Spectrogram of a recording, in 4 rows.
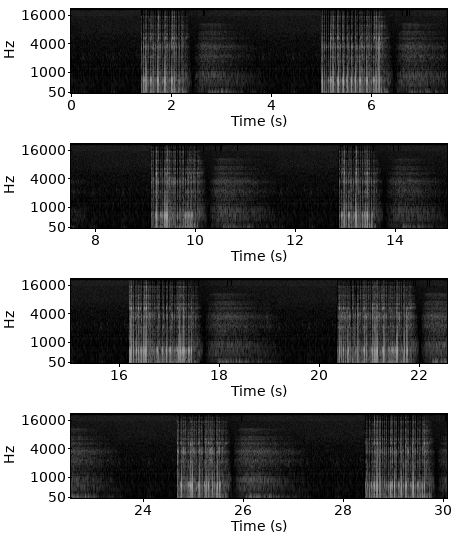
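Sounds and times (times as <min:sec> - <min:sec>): quiet breath: 0:00.0 - 0:01.4, 0:02.3 - 0:05.0, 0:06.3 - 0:09.1, 0:10.1 - 0:12.8, 0:13.6 - 0:16.2, 0:17.4 - 0:20.3, 0:21.4 - 0:24.7, 0:25.5 - 0:28.4, 0:29.6 - 0:30.0
person snoring: 0:01.4 - 0:03.5, 0:05.0 - 0:07.6, 0:09.1 - 0:11.5, 0:12.9 - 0:14.9, 0:16.2 - 0:19.0, 0:20.4 - 0:23.4, 0:24.7 - 0:27.1, 0:28.4 - 0:30.0.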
